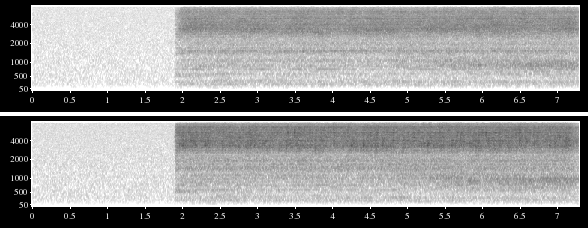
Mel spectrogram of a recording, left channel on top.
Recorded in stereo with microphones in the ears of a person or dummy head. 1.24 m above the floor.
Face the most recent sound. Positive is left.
turn(degrees=-30)  # may be behind; listen again after turning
